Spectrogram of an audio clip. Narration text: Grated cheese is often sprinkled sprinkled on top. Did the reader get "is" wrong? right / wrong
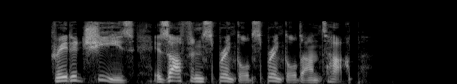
right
